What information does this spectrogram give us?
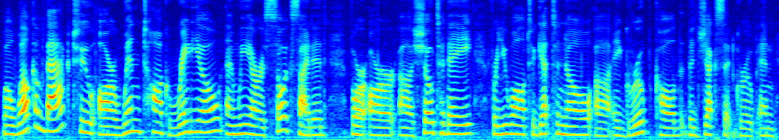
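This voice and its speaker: A woman's voice: on the low side, a little slow. Gushing woman radio host. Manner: gushing, rambling, with many fillers. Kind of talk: casual radio interview chat. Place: on a tour bus.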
